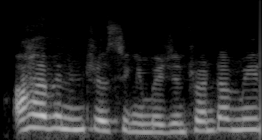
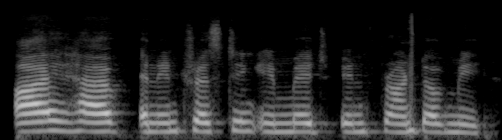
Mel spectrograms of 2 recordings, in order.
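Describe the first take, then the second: First: It is spoken quickly and continuously. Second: It is spoken slowly, without pauses. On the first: The speaker calls it right. "this fast thing" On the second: The speaker calls it wrong. "I know I was slow"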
